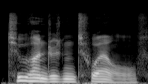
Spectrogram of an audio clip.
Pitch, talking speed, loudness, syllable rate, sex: 120 Hz, 120 wpm, -16 LUFS, 3.8 syllables/s, male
